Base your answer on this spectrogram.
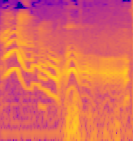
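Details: Butters, a pet cat, giving his morning meows indoors while sitting on a pillow: a long harmonic meow that rises briefly, then slides downward, followed by a shorter arched meow and a faint trailing note in a quiet room.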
